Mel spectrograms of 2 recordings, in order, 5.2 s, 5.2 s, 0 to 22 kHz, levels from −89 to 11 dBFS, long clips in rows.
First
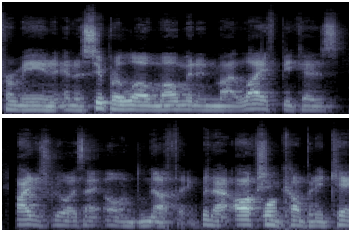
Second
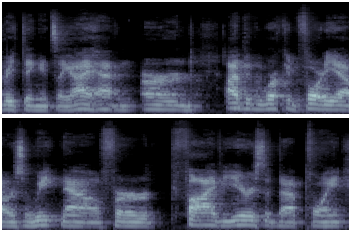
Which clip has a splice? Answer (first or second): first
